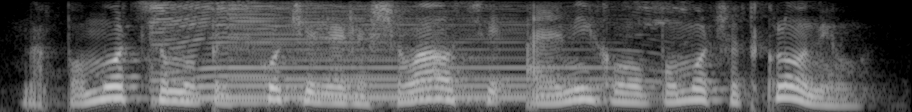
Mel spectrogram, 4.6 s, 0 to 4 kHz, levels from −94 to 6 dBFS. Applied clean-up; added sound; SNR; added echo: none; Guitar; 7 dB; none.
